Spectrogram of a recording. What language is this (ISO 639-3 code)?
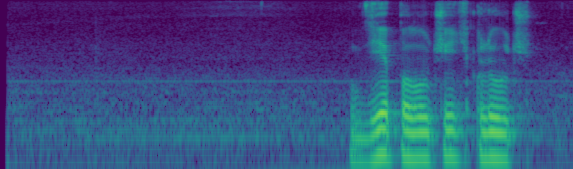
rus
